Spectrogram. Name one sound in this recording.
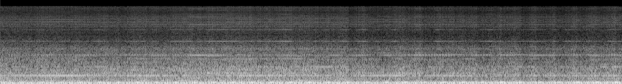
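A diesel locomotive engine rumbles loudly and steadily close by.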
